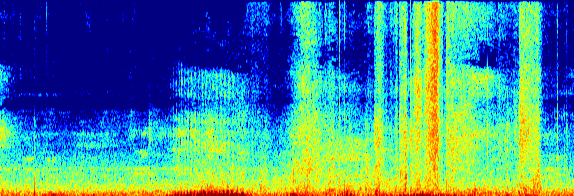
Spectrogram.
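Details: Sleeping French Bulldog named Kome gives one loud, deep, buzzy snore lasting under a second, followed by softer irregular snuffling breaths and small rustles.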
